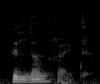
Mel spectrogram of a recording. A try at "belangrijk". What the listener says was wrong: Rijk. With no T. belangrijk.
